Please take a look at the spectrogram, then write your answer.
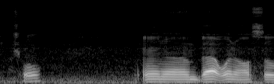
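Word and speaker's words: Chöd: ancient practice called Cho it's spelled like CH h o d the has two dots above it CH it looks like CH but it's Cho and um that one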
